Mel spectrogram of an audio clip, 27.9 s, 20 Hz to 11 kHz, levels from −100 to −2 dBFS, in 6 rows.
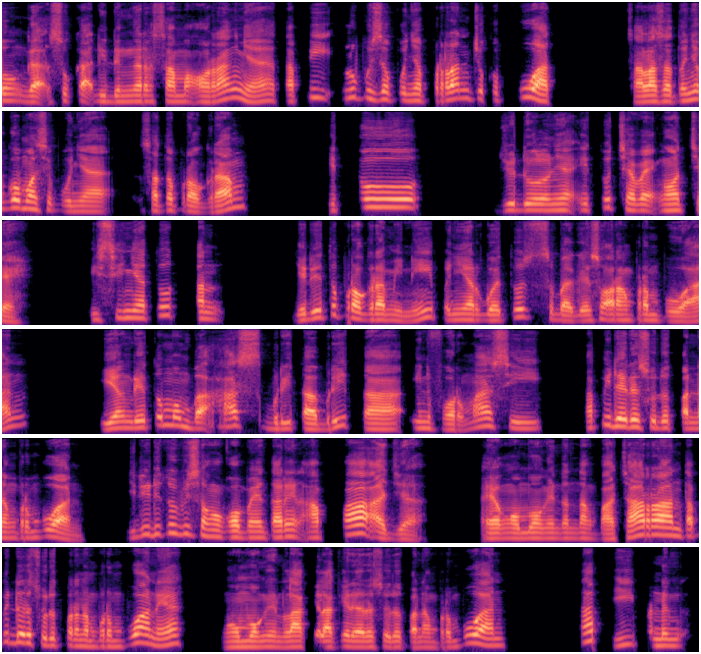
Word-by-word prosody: enggak - - +2
suka 165 - -2
didengar 145 0 -3
sama 140 -1 +1
orangnya, 150 -1 0
tapi 225 +10 -6
lu 235 +2 -8
bisa 195 -2 -3
punya 165 -3 -5
peran 215 +3 +2
cukup - - -11
kuat, - - +7 0.5
salah 145 - +6
satunya 160 +6 -1
gue 205 - -1
masih 175 -3 +2
punya 125 -1 -4 0.2
satu - - -3
program, 220 - +2 0.5
itu 220 0 +2 0.6
judulnya 150 0 -1
itu 150 +8 -8
cewek 145 -2 0
ngoceh. 150 +1 0 0.5
Isinya 180 +4 -2
tuh 240 +5 -6 0.2
ten 165 -3 -2 0.5
jadi 365 +2 -2
itu - - -6
program 140 -2 +4
ini 130 - -7
penyiar 135 0 -3
gue 130 -1 -1
itu 205 0 -3
sebagai 120 -7 -3
seorang 130 +1 +3
perempuan, 130 - -2 0.5
yang 155 +1 0
dia 165 - +1
tuh 220 +5 -4
membahas 205 0 0
berita-berita 140 0 0
informasi 150 +2 -4 0.3
tapi 225 +8 -6
dari 185 -2 +7
sudut 160 -2 -4
pandang 140 -1 -2
perempuan. 145 - +2 0.3
Jadi, 185 - -11
dia - - -10
itu 245 - -3
bisa 225 -3 -2
ngekomentarin 150 0 +2
apa 205 +12 +5
aja. 115 -1 -6 0.4
Yang 125 0 +3
ngomongin 130 0 -1
tentang 130 0 -4
pacaran, 195 - +7
tapi 255 -1 -4
dari 235 - +5
sudut 175 -3 -5
pandang 150 -4 -3
perempuan 155 +10 +2
ya, 185 +5 +2 0.3
ngomongin 135 +1 -1
laki-laki 135 +1 +3
dari 135 0 +3
sudut 135 - -5
pandang 125 0 -3
perempuan, 165 - +2 0.5
tapi 195 - -4
pendeng 160 -2 -5
150 Hz, 155 wpm, -25 LUFS, 135-195 Hz, 0.6 s, kuat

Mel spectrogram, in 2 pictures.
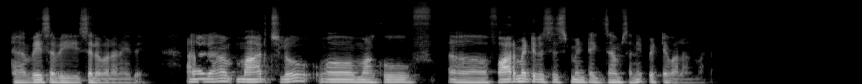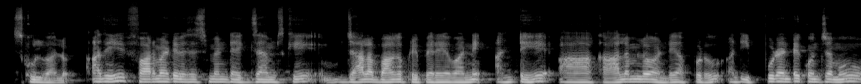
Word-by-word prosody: ఆహ్, 95 - -2
వేసవీ 105 -2 +2 0.2
సెలవులనేవి. 85 -3 -4 0.5
అలాగా 125 +1 +1 0.3
మార్చ్‌లో 120 +2 +2 0.4
అహ్, 110 0 +4
మాకూ 105 +1 -1 0.3
ఫ్ - - -15 0.3
ఆహ్, 100 -1 -1
ఫార్మేటివ్ 130 +2 +5
అసెస్మెంట్ 110 -1 -2
ఎగ్జామ్సని 100 +3 -3
పెట్టేవాళ్ళనమాట. 80 -6 -7 1.7
స్కూల్ 110 -2 0
వాళ్ళు. 95 0 -2 0.3
అదీ 130 0 +3 0.2
ఫార్మేటివ్ 130 +1 +3
అసెస్మెంట్ 115 +1 -1
ఎగ్జామ్స్‌కి 110 +2 -1 0.5
జాలా 115 +2 +4
బాగా 110 +2 +4
ప్రిపేరయ్యేవాడిని. 105 0 +2 0.2
అంటే, 110 +2 -1 0.4
ఆ - - 0 0.3
కాలంలో 120 +5 +2
అండి 100 +2 -1
అప్పుడు 105 -1 -2 0.2
అంటే 110 - -3
ఇప్పుడంటే, 135 +5 +2
కొంచము 120 -1 +2
110 Hz, 105 wpm, -22 LUFS, 100-120 Hz, 1.7 s, ఫార్మేటివ్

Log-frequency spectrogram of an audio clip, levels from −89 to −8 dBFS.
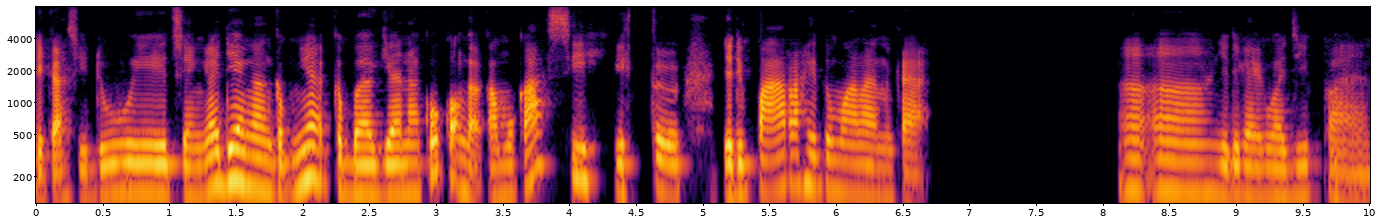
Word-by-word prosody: dikasih 110 +2 -1
duit, 135 +1 +2
sehingga 130 +4 +1
dia 185 0 +7
nganggapnya 150 +6 +2
kebahagiaan 130 -1 +3
aku 135 - +1
kok - - +2
nggak - - 0
kamu 125 +1 0
kasih 190 -8 -1
gitu. 130 0 -1 0.3
Jadi 130 0 +4
parah 150 +4 +3
itu 155 -2 -2
malahan 130 -3 -2
Kak. 105 -2 -4 1.4
Heeh. 145 -1 -2 0.2
Jadi 125 0 -1
kayak 125 -1 -2
kewajiban. 115 -3 -5
130 Hz, 125 wpm, -22 LUFS, 125-145 Hz, 1.4 s, dia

